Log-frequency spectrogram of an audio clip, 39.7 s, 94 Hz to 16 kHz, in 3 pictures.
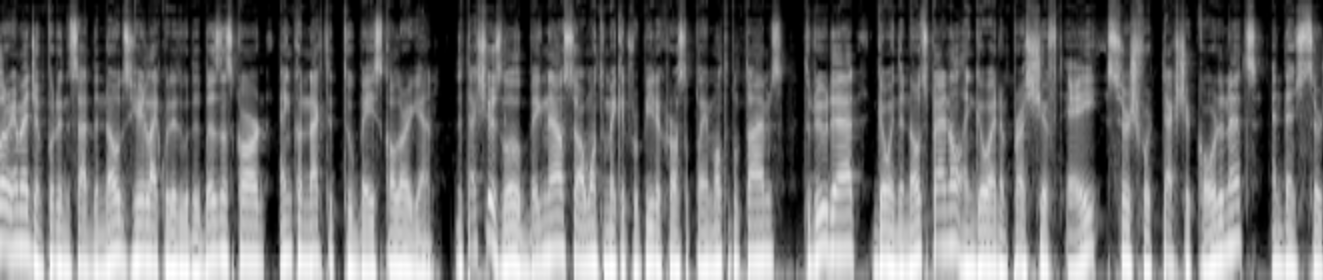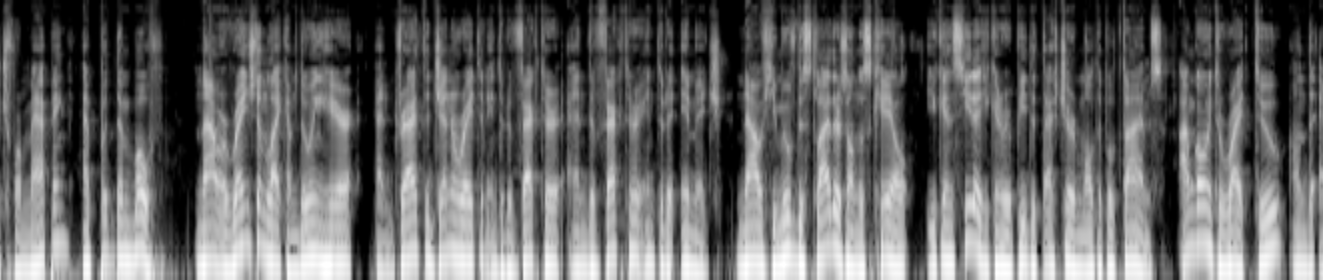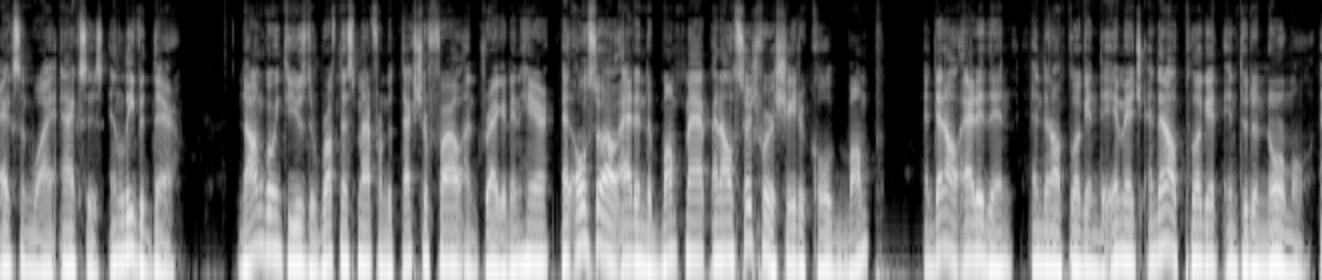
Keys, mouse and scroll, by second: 0.0 scroll up 3, 4.4 click, 4.5-5.4 scroll down 4, 5.5 scroll up 2, 6.2-6.8 scroll up 1, 6.8-7.6 scroll up 1, 13.3-14.6 drag, 16.1-17.5 drag, 17.5-18.1 scroll down 4, 18.1-18.6 shift+middle drag, 18.6-19.5 scroll down 1, 19.5 scroll down 1, 19.7-29.9 drag, 31.8 click, 32.3 click, 33.0 scroll down 1, 33.8 click, 34.4 click, 34.9 shift+a, 35.8-36.1 shift+middle drag, 36.1 drag, 37.2 click, 38.7 scroll down 1, 38.8 middle click, 38.9 scroll up 2, 39.0 z, 39.2 scroll down 1, 39.3 shift+middle click.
